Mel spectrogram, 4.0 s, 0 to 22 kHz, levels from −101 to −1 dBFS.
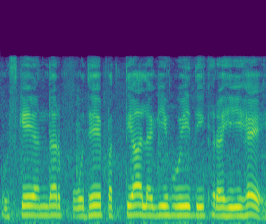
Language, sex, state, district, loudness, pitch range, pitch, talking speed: Hindi, male, Madhya Pradesh, Dhar, -13 LUFS, 155-165 Hz, 165 Hz, 135 wpm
